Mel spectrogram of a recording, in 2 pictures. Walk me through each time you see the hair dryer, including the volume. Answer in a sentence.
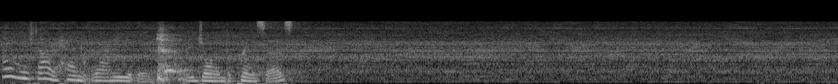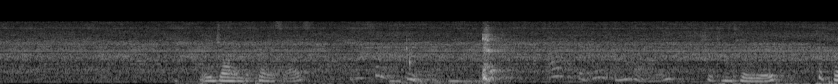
You can hear the hair dryer from 0.0 to 16.7 s, at a steady volume.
